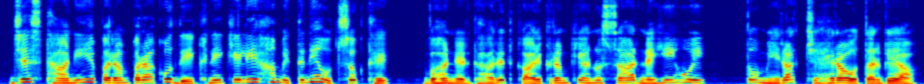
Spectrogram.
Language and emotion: Hindi, sad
